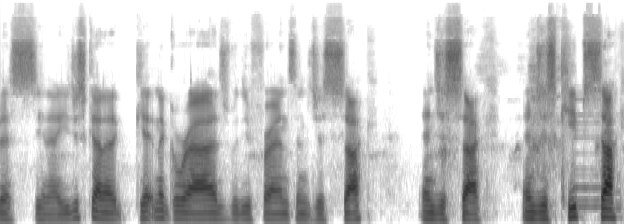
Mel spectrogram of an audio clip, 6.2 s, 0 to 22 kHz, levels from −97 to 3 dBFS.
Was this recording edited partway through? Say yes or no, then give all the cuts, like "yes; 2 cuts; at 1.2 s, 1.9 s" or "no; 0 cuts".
no; 0 cuts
